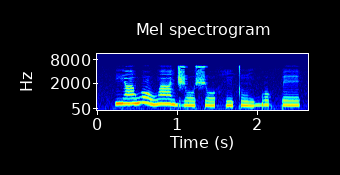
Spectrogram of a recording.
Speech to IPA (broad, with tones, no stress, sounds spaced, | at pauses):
j ã˦ w ɔ˦˨ w ã˧ d͡ʒ o˨ ʃ o˨ h ĩ˨ t ũ˨ ɡ͡b o˧ k͡p e˧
